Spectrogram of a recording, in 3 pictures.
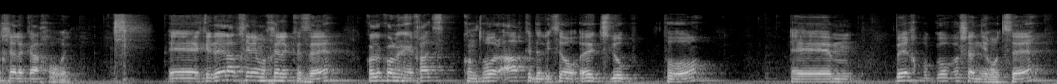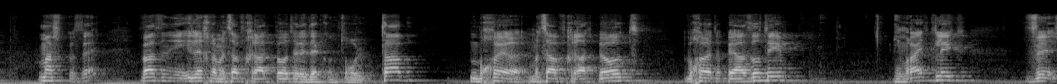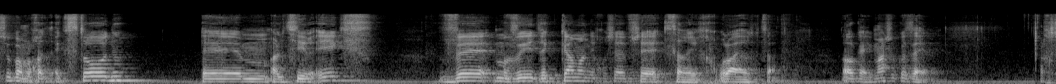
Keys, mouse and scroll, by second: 0.8 Tab, 2.7 alt+Tab, 4.5 ctrl+r, 7.7 click, 8.7 g, 11.1 ctrl+Tab, 11.1 click, 14.2-21.1 middle drag, 21.1 e, 26.4 middle click, 27.6 alt+g, 31.2 middle click.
